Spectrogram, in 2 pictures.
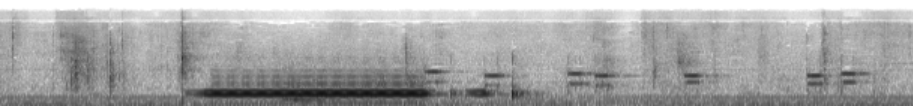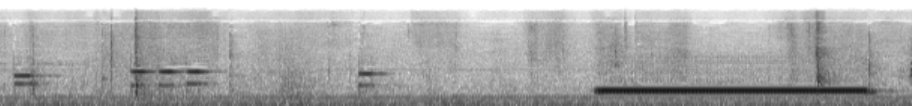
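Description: Telephone on speaker placing a call: a dial tone for about a second and a half, then about a dozen touch-tone key presses dialing the number, then the ringback tone near the end as the far end rings.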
